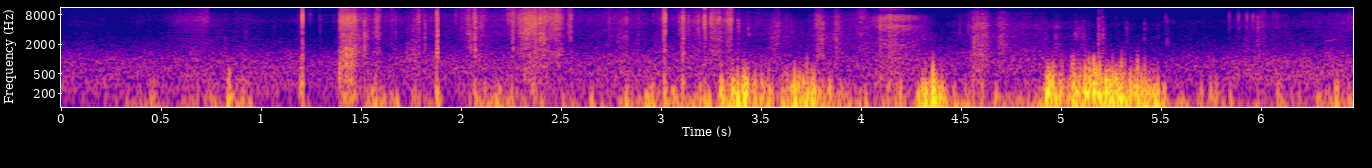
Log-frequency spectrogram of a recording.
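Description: Footsteps crunching through snow, irregular and growing louder through the second half.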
